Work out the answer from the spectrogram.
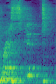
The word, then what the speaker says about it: Prescott: We're up in Prescott?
